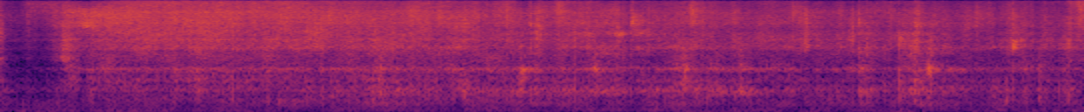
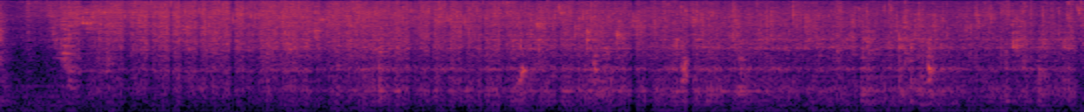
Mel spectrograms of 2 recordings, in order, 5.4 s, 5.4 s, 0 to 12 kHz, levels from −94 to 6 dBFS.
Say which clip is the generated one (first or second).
first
